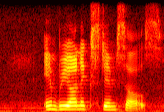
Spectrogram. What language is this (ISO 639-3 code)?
eng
